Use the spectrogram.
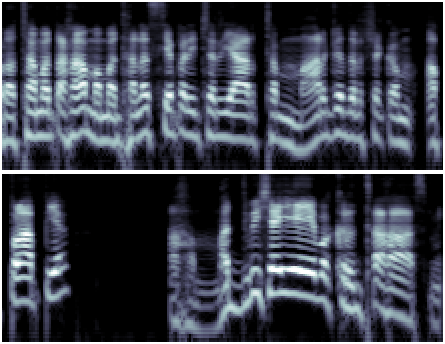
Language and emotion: Sanskrit, angry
